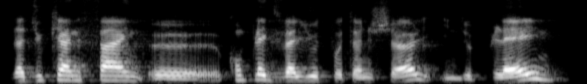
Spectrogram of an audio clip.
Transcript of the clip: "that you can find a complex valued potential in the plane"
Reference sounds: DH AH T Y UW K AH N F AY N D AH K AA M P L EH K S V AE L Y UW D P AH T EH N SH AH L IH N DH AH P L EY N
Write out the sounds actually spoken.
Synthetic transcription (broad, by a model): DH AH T Y UW K AH N F AY N D AH K AA P L EH K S V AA L Y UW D P AH T EH N SH AH L IH N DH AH P L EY N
